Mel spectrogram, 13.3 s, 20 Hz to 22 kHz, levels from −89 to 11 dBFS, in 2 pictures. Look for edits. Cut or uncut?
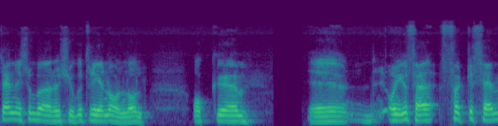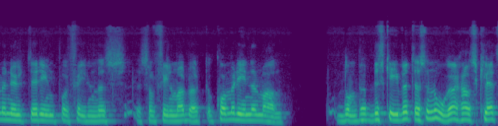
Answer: uncut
